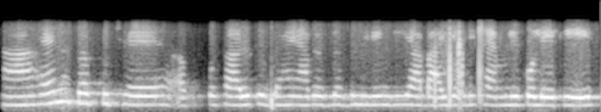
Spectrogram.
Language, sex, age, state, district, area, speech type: Hindi, female, 18-30, Uttar Pradesh, Azamgarh, urban, conversation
